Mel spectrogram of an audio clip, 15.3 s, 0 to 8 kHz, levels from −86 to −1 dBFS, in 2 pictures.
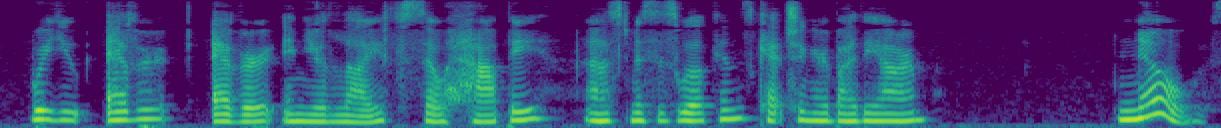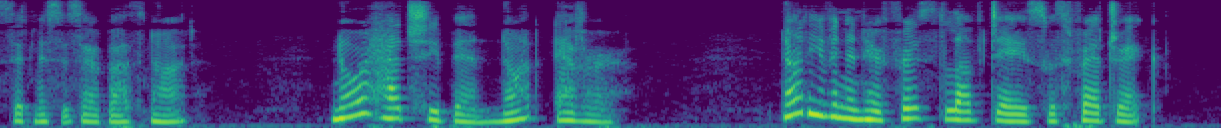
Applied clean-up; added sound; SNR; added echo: none; none; none; none.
